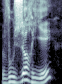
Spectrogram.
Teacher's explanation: liaison here, and then EZ will go like E.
